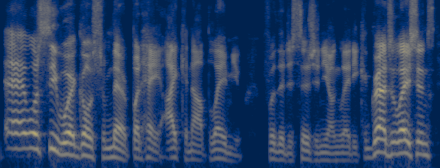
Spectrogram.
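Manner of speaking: ordinary talk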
